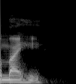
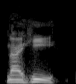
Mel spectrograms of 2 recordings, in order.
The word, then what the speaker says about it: Nighy: That's how you say his name. Bill Nighy. – Bill Nighy? – Nighy.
